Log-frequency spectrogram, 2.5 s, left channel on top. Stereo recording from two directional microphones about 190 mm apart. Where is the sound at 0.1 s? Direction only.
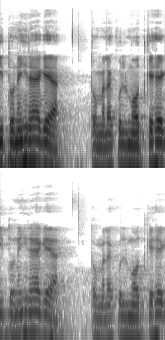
45° left (ahead or behind).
